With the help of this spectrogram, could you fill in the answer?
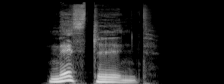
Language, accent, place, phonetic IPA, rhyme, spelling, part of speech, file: German, Germany, Berlin, [ˈnɛstl̩nt], -ɛstl̩nt, nestelnd, verb, De-nestelnd.ogg
- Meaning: present participle of nesteln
